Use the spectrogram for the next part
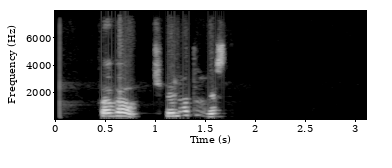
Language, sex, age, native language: Icelandic, female, 40-49, Icelandic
